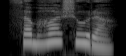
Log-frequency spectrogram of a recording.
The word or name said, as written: ಸಭಾಶೂರ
